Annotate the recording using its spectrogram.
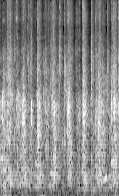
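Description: Scattered hand clapping from a club audience, with voices mixed in.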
